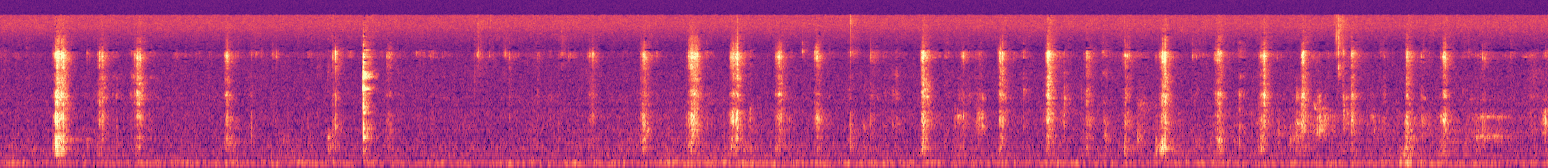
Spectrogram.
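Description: Faint, close-up chewing of kimbap, the seaweed-wrapped rice roll: a scatter of soft, irregular mouth clicks and smacks, a couple of sharper ones in the first few seconds.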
